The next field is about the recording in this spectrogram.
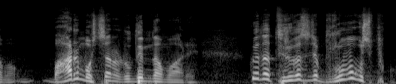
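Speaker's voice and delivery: ordinary delivery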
